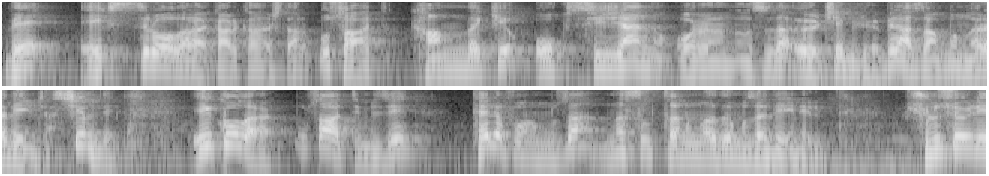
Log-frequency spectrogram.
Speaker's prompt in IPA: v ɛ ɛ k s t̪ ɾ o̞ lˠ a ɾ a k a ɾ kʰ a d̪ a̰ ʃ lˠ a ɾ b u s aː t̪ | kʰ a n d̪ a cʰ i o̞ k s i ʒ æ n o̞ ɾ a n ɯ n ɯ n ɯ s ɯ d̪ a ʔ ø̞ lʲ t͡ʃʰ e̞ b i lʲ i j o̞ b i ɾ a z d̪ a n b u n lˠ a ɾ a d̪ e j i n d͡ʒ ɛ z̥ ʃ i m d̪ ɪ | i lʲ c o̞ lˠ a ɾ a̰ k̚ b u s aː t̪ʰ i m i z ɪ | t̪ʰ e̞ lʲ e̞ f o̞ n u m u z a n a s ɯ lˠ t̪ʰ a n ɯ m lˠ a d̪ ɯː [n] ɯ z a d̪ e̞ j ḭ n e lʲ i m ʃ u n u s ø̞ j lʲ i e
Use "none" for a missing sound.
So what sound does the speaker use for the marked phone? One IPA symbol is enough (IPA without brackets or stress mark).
m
